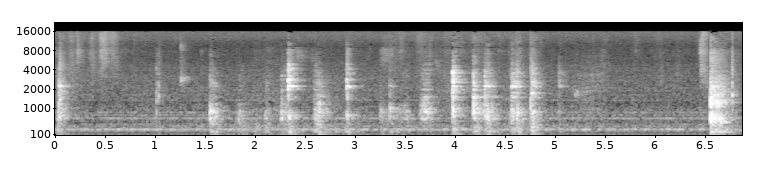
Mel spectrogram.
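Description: Clinks and knocks of a vertical stainless-steel sausage stuffer being handled while its plastic plunger disc is fitted, scattered through the middle, with a louder knock near the end. A faint steady hum lies underneath.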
